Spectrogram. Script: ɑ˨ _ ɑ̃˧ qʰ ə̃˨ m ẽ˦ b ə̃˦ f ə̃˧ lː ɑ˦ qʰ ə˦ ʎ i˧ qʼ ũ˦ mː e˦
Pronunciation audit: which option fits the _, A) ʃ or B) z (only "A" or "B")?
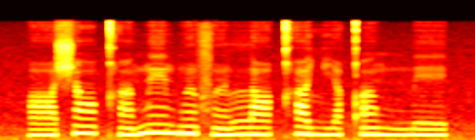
A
